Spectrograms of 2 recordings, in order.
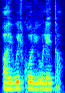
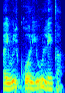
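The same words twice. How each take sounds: Both takes have the same delivery.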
